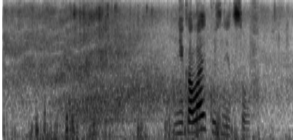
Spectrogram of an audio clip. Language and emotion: Russian, neutral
